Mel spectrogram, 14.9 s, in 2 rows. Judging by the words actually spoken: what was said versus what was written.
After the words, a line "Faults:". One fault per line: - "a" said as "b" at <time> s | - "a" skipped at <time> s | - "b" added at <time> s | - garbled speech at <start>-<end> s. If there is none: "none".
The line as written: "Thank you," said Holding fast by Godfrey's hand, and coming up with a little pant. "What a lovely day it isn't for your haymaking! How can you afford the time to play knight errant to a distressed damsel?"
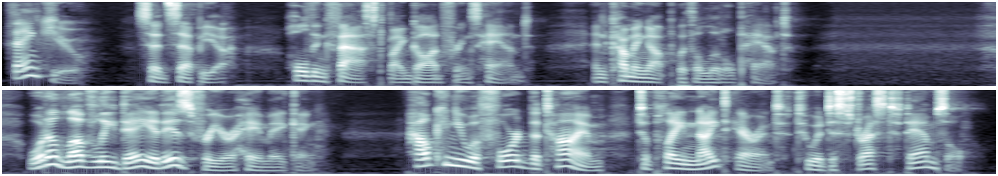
"Thank you," said Sepia, holding fast by Godfrey's hand, and coming up with a little pant. "What a lovely day it is for your haymaking! How can you afford the time to play knight errant to a distressed damsel?"
Faults:
- "Sepia" added at 1.3 s
- "isn't" said as "is" at 8.7 s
